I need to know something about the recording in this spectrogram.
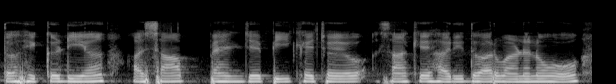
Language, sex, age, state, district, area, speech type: Sindhi, male, 18-30, Maharashtra, Mumbai Suburban, urban, spontaneous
